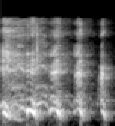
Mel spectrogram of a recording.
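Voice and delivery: short pained laugh, rising; bitter laugh. Real, not acted. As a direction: laugh through the pain. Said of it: "I'm laughing".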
